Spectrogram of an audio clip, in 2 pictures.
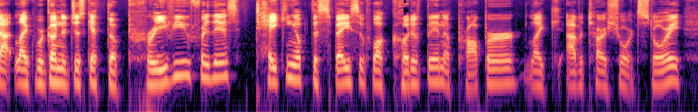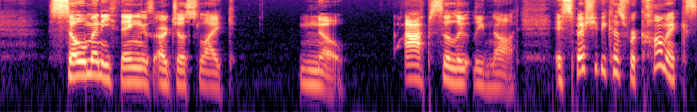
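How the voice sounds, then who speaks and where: With lively intonation and a moderate pace, a man speaks in a dry sound with no echo over a quiet background. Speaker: comic reviewer. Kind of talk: casual commentary. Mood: mildly exasperated. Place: home room. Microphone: studio mic.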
